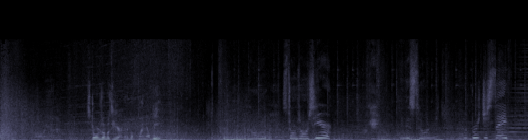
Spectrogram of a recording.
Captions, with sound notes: (thunder cracking) Oh man. Storm's almost here, I gotta go find LB. (thunder cracking) - Oh no, storm's almost here. Okay. Please tell me, the bridge is safe.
